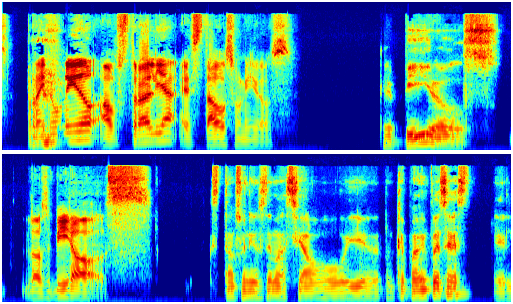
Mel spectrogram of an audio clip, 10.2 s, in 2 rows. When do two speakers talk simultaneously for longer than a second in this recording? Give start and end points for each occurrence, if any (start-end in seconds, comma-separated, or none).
none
